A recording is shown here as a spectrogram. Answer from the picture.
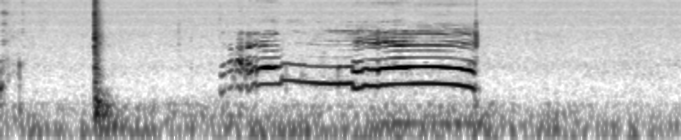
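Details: Morning yowl from a female pet cat annoyed by a neighbour cat in her garden: after a sharp knock, one steady drawn-out wail of about two and a half seconds with a slight dip midway.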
